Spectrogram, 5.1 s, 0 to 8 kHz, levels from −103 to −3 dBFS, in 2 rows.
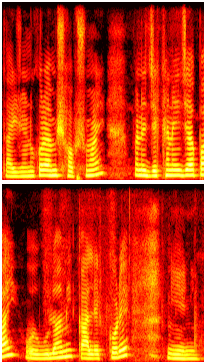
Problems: background sounds at intervals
